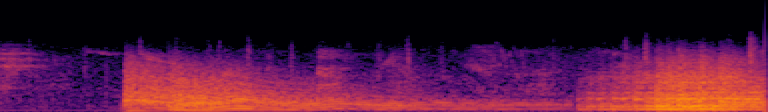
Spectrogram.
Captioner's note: jungle noises; drum music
